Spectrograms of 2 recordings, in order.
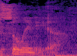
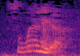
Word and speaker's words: Sallenia: It is the city of Selenia. – Can you spell that for me? – It is S-A-L-L-E-N-I-A, Selenia. – Selenia, cool.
